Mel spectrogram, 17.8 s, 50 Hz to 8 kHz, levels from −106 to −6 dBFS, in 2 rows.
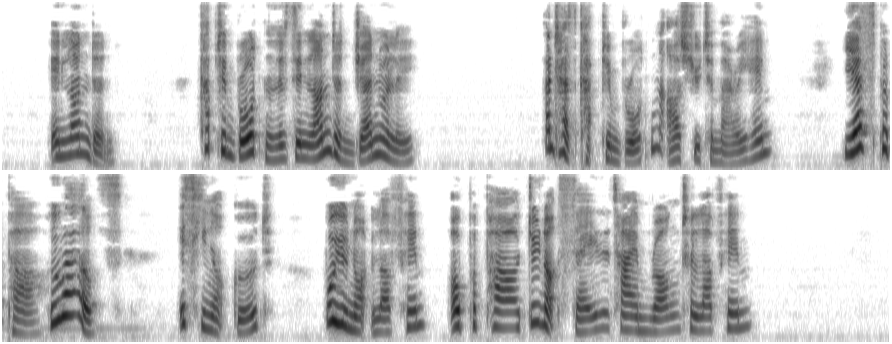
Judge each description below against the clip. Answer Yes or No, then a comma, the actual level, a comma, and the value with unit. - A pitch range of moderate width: No, wide, 6.7 semitones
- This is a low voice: No, high, 220 Hz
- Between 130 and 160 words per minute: Yes, average, 140 wpm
